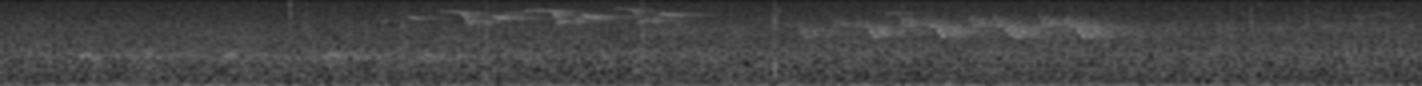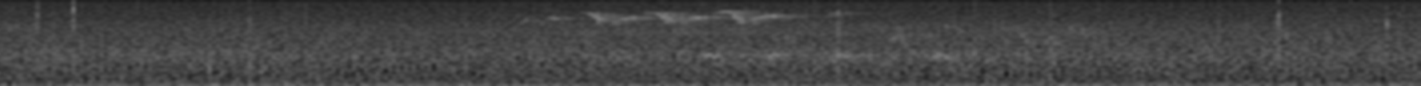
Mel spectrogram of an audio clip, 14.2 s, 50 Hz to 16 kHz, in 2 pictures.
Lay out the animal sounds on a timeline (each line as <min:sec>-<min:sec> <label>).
0:00.0-0:02.4 American Crow (Corvus brachyrhynchos)
0:01.7-0:03.5 Blackburnian Warbler (Setophaga fusca)
0:03.8-0:05.9 Ovenbird (Seiurus aurocapilla)
0:09.5-0:11.2 Blackburnian Warbler (Setophaga fusca)
0:10.2-0:12.1 American Crow (Corvus brachyrhynchos)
